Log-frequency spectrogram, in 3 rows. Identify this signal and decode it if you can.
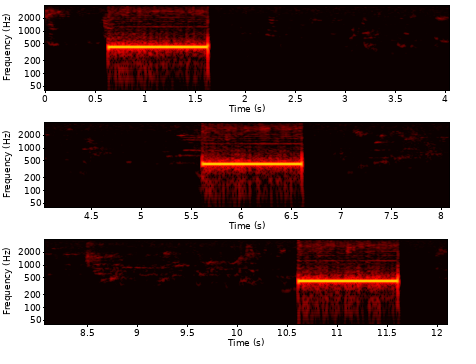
Ringback tone (Europe, 425 Hz), with speech.
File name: out- -2013- - - .481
